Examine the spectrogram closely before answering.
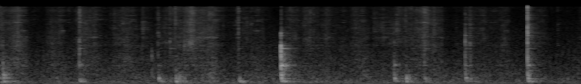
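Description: Wooden spoon stirring dry ground spices in a glass measuring jug: a soft gritty scraping, with a handful of sharp taps as the spoon knocks the glass.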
